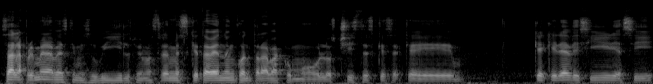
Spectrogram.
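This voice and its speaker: With a very deep, low pitch, a man speaks at a fairly quick pace in a monotone, flat intonation. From Mexico City. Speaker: stand-up comedian. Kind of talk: casual chat.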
